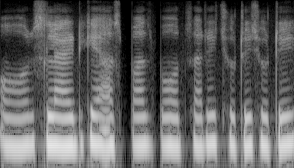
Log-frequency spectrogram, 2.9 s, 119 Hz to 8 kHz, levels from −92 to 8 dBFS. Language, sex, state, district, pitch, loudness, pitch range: Hindi, female, Chhattisgarh, Bastar, 210 Hz, -15 LUFS, 210-215 Hz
